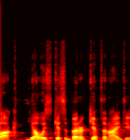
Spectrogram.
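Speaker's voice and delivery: mock fed-up, pissed-off griping tone. Retelling his wife's reaction to a gift he got, imitating an angry wife. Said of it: "my wife was pissed".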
